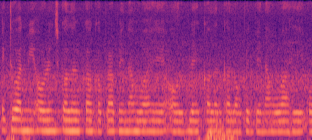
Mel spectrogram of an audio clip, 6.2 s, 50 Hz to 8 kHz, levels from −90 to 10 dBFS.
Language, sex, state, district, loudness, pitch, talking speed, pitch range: Hindi, female, Arunachal Pradesh, Papum Pare, -16 LUFS, 180 Hz, 165 wpm, 175-185 Hz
